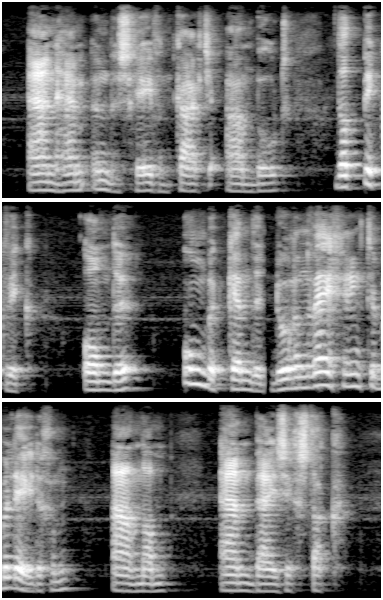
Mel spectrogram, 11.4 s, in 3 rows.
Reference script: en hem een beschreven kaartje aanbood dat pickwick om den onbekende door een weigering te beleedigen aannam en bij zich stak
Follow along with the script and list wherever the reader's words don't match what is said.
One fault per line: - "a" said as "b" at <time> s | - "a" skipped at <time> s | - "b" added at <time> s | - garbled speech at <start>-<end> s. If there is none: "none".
none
